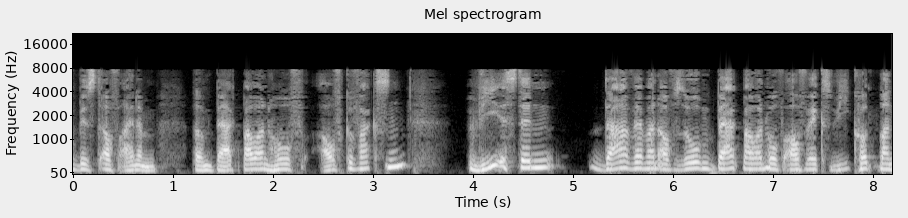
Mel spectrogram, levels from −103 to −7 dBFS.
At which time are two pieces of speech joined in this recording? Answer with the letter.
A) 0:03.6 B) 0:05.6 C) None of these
C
